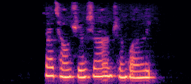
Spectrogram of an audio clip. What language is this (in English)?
Chinese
